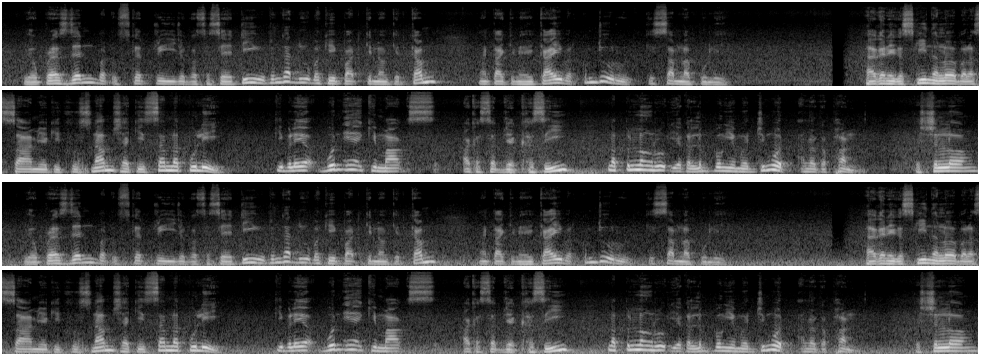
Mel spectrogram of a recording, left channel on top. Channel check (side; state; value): right; noise; rumble, 16 dB below the sound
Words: ya president but secretary jong ka society tengkat du bakipat kinong kit kam nang ta kinoi kai ber kumjuru kisam la puli Hagan ika skin na lo bala samya ki khusnam shaki samla puli ki balaya bun e ki marks aka subject khasi la pelong ru ya ka lempung ya merjengut alo ka phang ka Shillong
